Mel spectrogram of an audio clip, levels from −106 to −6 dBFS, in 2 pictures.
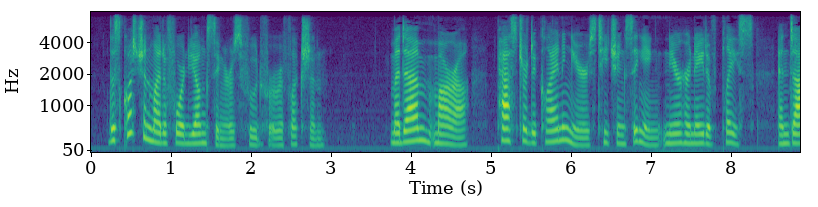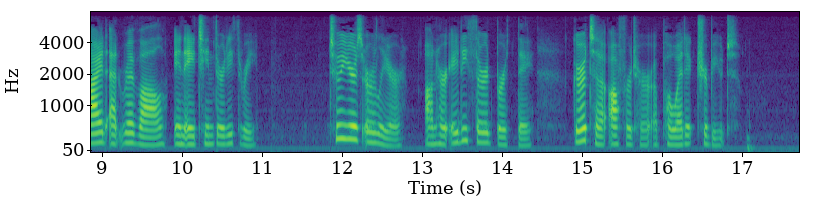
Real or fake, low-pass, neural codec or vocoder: real; 7.2 kHz; none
